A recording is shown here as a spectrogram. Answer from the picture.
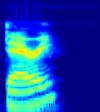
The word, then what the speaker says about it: Darry: Yeah, apparently Darry. But his name's Darry, but I think they say it like Derry.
